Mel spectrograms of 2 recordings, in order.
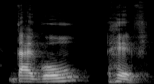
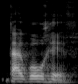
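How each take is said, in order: First: Dagou Rev drawn out very slowly, syllable by syllable; slow demo reading. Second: Said in the usual way. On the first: Shown as a demonstration. Teacher slowly reading Dagou Rev to students. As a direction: stretch Dagou Rev out for learners. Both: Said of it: "Então vai ser assim".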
